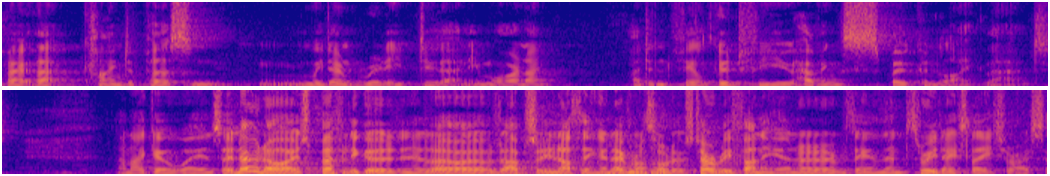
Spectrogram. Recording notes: Was recorded at the How to Preach training day, organised by the Festival of Preaching, on 24 October at St Martin in the Fields, in London.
